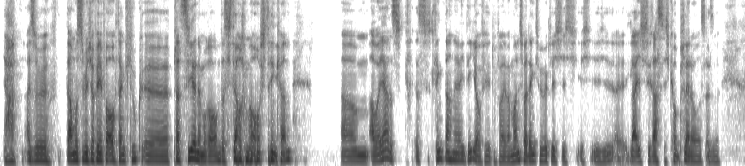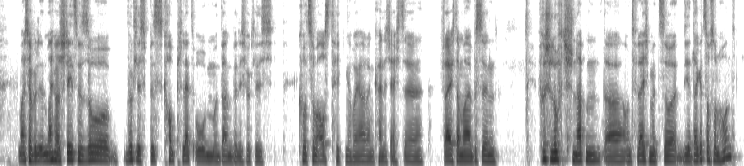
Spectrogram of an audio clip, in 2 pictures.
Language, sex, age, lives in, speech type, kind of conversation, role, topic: German, male, 20-24, Germany, conversation, advice, user, Wie gehe ich am besten mit kritischen Verwandten um?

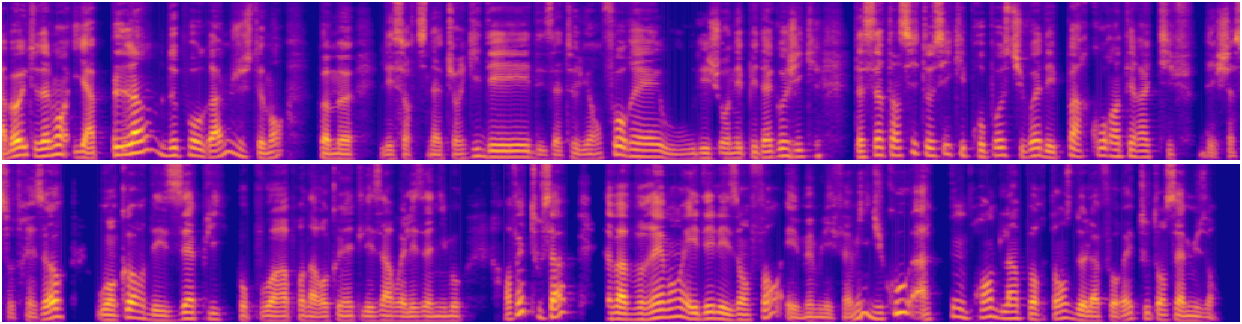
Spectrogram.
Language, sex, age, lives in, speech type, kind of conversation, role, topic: French, male, 20-24, France, read, expert-assistant, expert, Pourquoi les forêts sont-elles si importantes pour l’équilibre de la nature ?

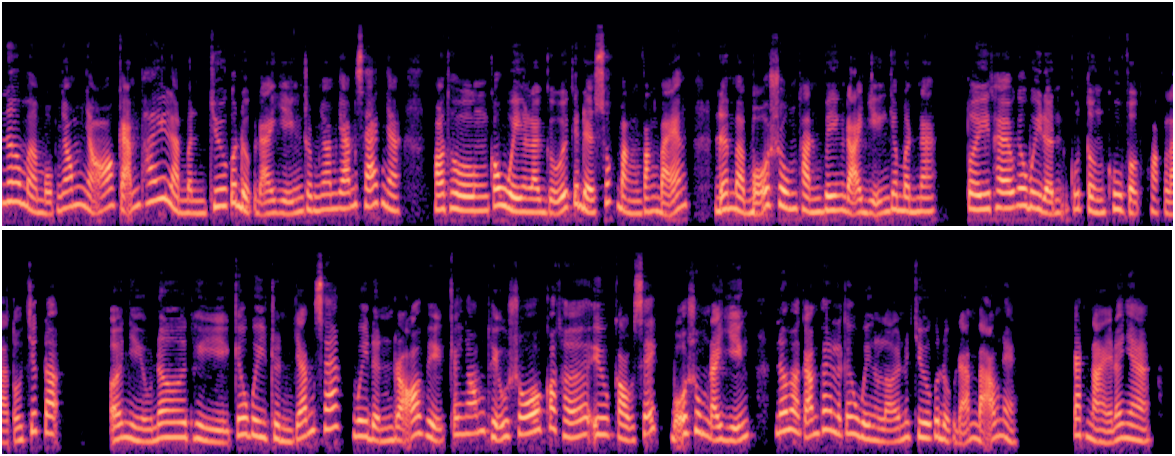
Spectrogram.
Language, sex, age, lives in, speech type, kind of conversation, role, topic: Vietnamese, female, 20-24, United States, read, expert-assistant, expert, Có những cách thực tế nào giúp ngăn ngừa xung đột tôn giáo trong cộng đồng?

